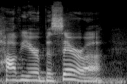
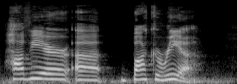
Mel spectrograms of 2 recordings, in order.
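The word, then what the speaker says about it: Javier Becerra: cabinet right Javier Basera uh his name is pronounced Javier Basera he recently called him Javier uh bakara Jesus Christ okay I it's just but it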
